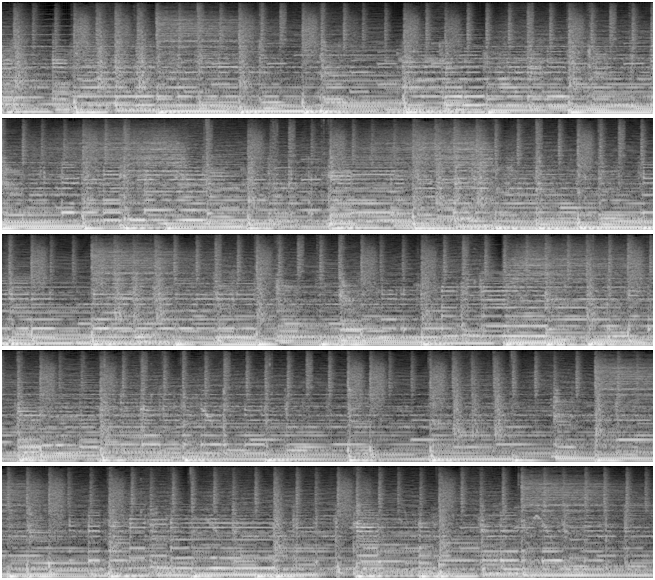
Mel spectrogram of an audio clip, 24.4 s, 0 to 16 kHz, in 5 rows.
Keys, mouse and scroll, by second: 3.3 KP_Enter, 3.9 KP_7, 4.9 g, 6.2 scroll up 1, 7.3 g, 9.4 shift+click, 9.8 KP_1, 10.6 scroll down 1, 11.1-15.1 shift+middle drag, 11.4 scroll up 1, 12.2 z, 12.5 scroll up 1, 13.0 g, 15.1 shift+click, 15.3-19.8 middle drag, 15.7 Tab, 16.1 scroll down 1, 17.4 z, 19.2 shift+Tab, 19.8-24.4 drag.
